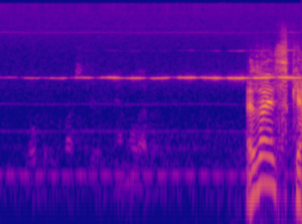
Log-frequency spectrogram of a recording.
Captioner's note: beeping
